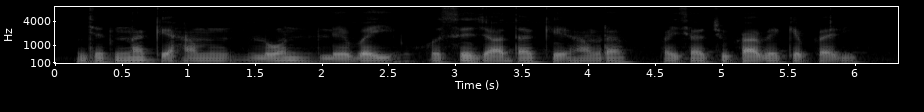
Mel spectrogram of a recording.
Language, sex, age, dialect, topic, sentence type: Magahi, male, 18-24, Western, banking, question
